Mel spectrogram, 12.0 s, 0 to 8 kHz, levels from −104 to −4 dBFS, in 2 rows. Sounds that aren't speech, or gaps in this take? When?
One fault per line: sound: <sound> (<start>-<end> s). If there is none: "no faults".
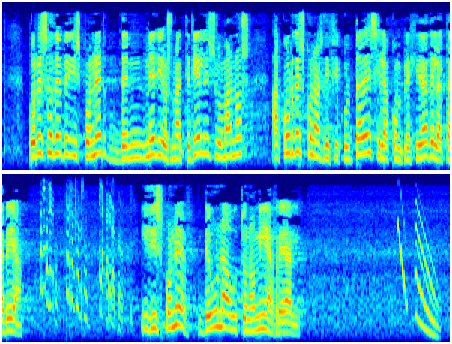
sound: chirp (6.5-7.6 s)
sound: chirp (11.2-11.8 s)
